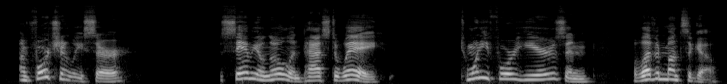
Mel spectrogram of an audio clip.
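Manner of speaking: automated robotic machine voice. Replying to an inquiry about the dad, Samuel Nolan, in an automated Warforged voice. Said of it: "It's an automated, Warforged voice".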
